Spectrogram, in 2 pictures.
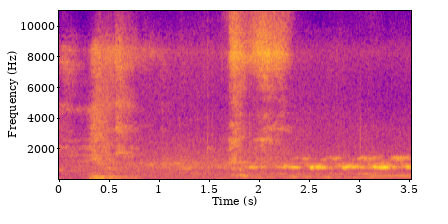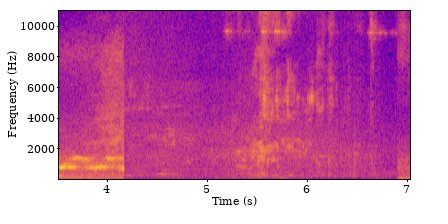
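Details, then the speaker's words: Old-style electric fan converted to remote control with add-on remote switch module: short string of mid-pitched beeps when plugged in, then quiet; normal power-on signal of the module. "ตอนที่เราเสียบปลั๊กมันจะมีเสียงทั้งวี๊ดเพื่อนๆไม่ต้องตกใจนะเป็นเสียงปกติของเขานะครับ"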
